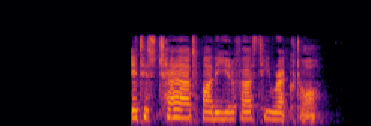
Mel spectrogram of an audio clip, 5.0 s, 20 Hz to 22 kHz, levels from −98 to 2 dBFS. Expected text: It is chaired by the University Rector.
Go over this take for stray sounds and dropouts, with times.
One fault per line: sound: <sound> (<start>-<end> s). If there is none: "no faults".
no faults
